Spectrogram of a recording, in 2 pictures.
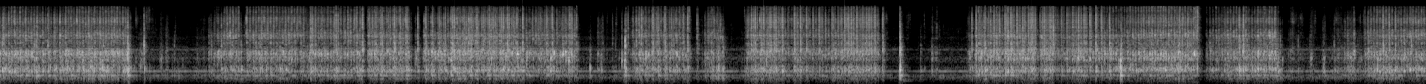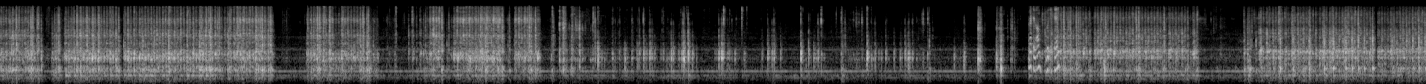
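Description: Bare hand-held hacksaw blade sawing through the lead terminal posts of a car battery: steady rasping back-and-forth strokes, broken by short pauses every few seconds.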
